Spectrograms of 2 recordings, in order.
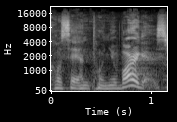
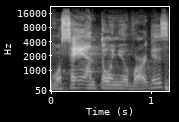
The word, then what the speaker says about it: Jose Antonio Vargas: you know I'm like why do they saying my name like that I've always said my name Jose Antonio Vargas like a gringo right why why because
